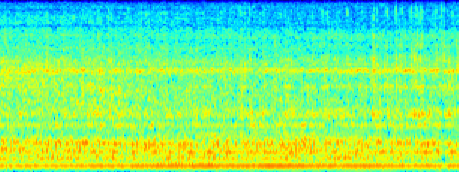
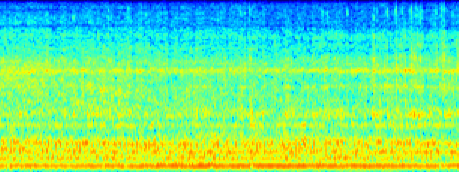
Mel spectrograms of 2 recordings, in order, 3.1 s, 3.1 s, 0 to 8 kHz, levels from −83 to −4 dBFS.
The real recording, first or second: first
